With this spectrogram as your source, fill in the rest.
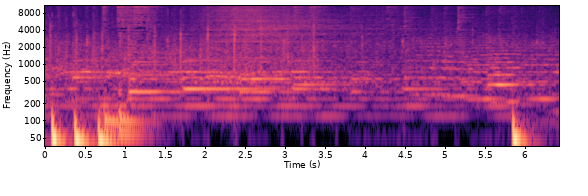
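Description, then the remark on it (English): A crowd claps continuously in a dense, steady patter of overlapping hand claps, with sustained musical tones running underneath and a few low thumps near the start and end. “Don't stop clapping.”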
